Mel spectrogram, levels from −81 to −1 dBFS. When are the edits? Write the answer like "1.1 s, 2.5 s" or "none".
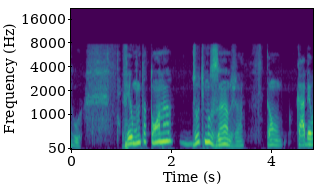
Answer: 1.0 s, 2.4 s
